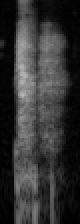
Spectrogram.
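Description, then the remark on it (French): A cat lets out one short, loud, two-part cry. It rises sharply, then trails off in under a second, with no talking around it. “Excusez-moi, c'est le chat qui est là.”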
